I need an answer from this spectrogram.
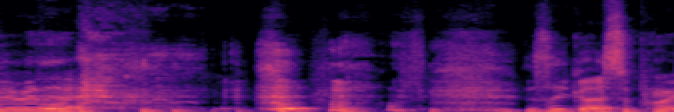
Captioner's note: laughing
